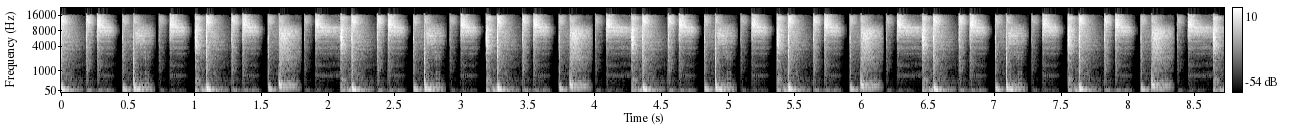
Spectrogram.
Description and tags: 110 d# min - Rock drums
Made with some awesome Beatbox Samples. I use it in a Project for Oldskuul Beats. It was made in Bitwig Studio with the buildin Drummaschine.
Drums, Hiphop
